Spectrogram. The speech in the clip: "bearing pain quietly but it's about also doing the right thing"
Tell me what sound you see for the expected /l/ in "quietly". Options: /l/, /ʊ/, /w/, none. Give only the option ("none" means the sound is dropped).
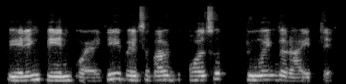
none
